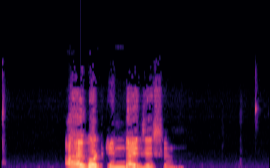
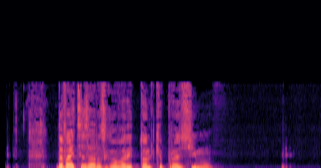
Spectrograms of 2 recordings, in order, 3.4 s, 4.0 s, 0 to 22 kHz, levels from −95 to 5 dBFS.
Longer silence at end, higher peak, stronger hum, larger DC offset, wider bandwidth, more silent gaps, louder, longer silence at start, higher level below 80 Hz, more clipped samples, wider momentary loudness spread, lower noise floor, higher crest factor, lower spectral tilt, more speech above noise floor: second, 1.2 s vs 1.35 s; about the same, 0 dBFS vs -2 dBFS; neither; neither; about the same, 11 kHz vs 11.5 kHz; neither; first, -15 LUFS vs -22 LUFS; first, 0.8 s vs 0.35 s; first, -60 dBFS vs -70 dBFS; neither; second, 17 LU vs 23 LU; about the same, -73 dBFS vs -74 dBFS; about the same, 18 dB vs 22 dB; about the same, -5.5 dB/octave vs -5 dB/octave; first, 58 dB vs 53 dB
